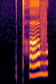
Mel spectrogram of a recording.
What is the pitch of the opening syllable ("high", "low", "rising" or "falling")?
rising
